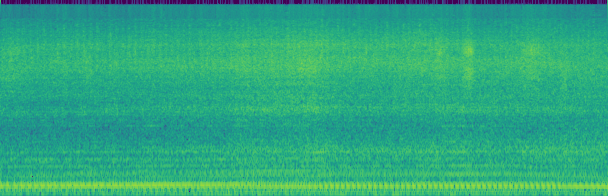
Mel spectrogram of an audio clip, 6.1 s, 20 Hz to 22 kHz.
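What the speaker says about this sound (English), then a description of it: "Man, that big block sound." A 1969 Chevrolet Camaro 396 SS with a big-block V8 runs close by in a deep, even, throbbing burble. Its pitch stays fairly constant throughout, and no voices are heard.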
